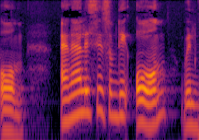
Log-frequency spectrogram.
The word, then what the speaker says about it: Om: And because A and U together make the O, so we pronounce it Om because of that.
